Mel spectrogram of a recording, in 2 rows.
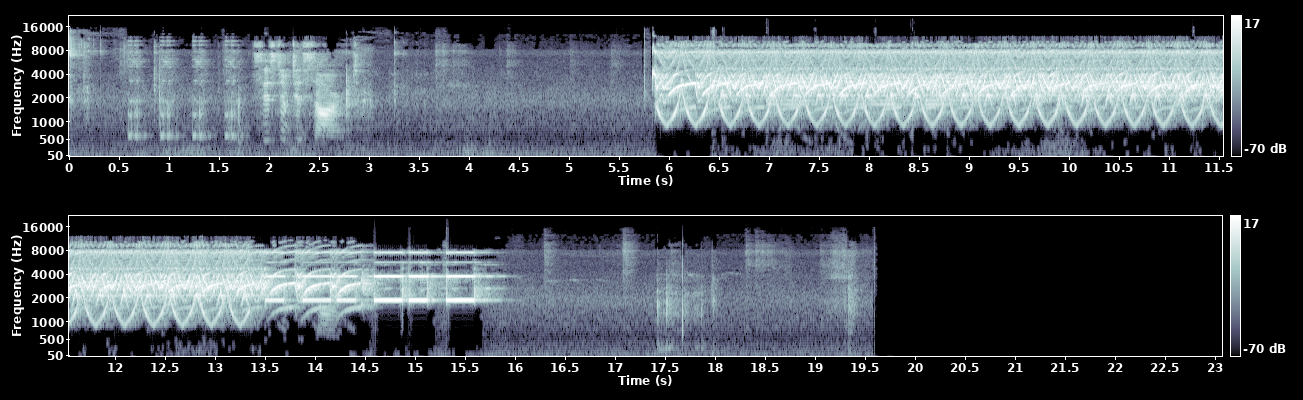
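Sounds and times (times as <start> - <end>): warbling alarm siren: 5.8 - 16.0
alarm beeps: 12.6 - 16.1.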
